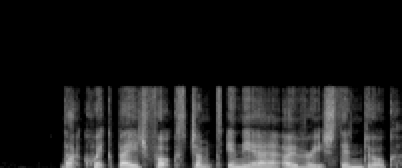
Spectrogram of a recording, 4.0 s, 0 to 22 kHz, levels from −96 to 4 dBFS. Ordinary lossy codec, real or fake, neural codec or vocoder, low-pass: none; fake; vocoder, 22.05 kHz, 80 mel bands, WaveNeXt; none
